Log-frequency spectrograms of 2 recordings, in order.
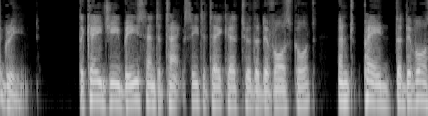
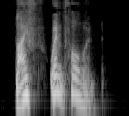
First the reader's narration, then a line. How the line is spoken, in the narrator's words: she said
